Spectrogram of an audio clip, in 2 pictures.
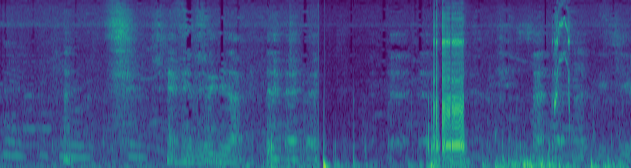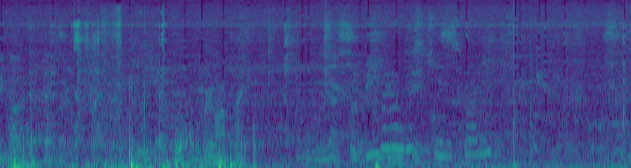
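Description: A crowd of men and women chatter nearby in a busy room.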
